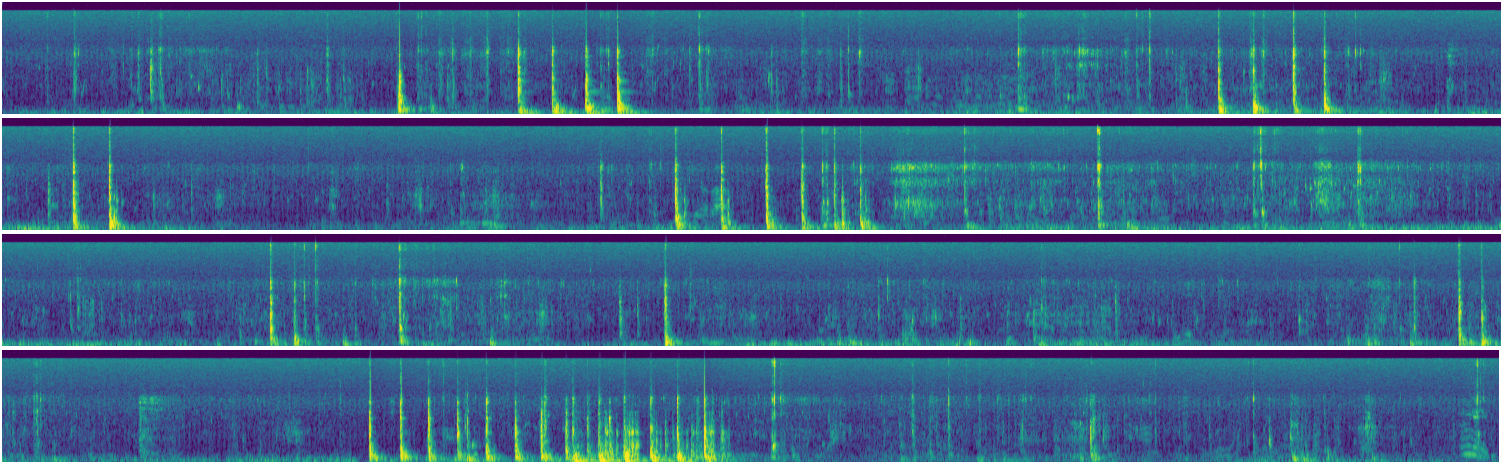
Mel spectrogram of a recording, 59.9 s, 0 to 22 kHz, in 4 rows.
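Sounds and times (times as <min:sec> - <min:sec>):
low rumble of wind and water: 0:00.0 - 0:59.9
knocks and clatter against boat: 0:00.2 - 0:59.9.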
